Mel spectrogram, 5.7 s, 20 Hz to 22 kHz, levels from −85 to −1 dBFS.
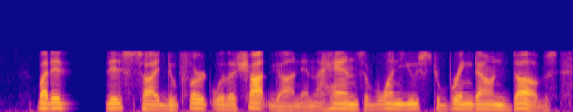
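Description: From 0.62 to 1.09 s there's a call audio freeze, likely from packets stalling on the way so the jitter buffer ran dry. The last sound is stretched into a short fading buzz, then about 300 ms of silence, and the speech picks up right where it stopped, with nothing lost, just 450 ms of delay added.

Then at 1.33 to 1.36 s comes a skip ahead. Roughly 200 ms of speech was thrown out, which claws back some of that delay, and the two sides are butted together with only a tiny 6 ms patch, so you hear an abrupt jump forward.

From 1.62 to 3.82 s the jitter buffer slow-down kicks in. It repeats single pitch periods and slivers of pause to rebuild its reserve, adding 234 ms. The speech drags at about 90% speed with unchanged pitch, and the vowels sound drawn out. The band stays capped at 4 kHz by the G.711 A-law call path throughout.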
